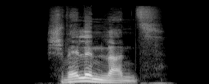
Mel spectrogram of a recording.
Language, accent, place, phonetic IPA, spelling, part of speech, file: German, Germany, Berlin, [ˈʃvɛlənlant͡s], Schwellenlands, noun, De-Schwellenlands.ogg
- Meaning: genitive singular of Schwellenland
